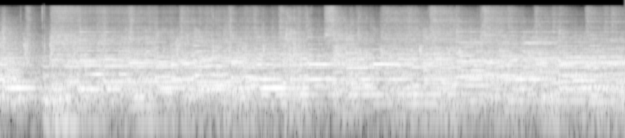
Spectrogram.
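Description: Two grand pianos playing a fast boogie-woogie duet, with a drum kit accompanying.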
